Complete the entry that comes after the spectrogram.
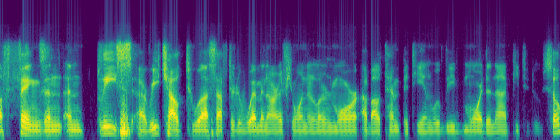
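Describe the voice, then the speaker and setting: A man with a Quebec accent talks at a fairly quick pace in a dry, close sound with no echo over a quiet background. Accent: French-Canadian accent in English. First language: French. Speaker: business executive. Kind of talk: webinar presentation. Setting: video call. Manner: halting, many fillers.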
